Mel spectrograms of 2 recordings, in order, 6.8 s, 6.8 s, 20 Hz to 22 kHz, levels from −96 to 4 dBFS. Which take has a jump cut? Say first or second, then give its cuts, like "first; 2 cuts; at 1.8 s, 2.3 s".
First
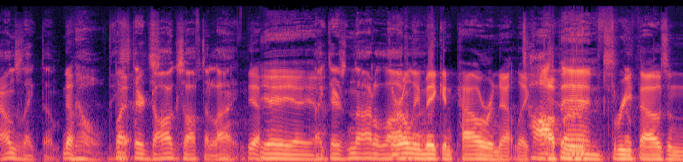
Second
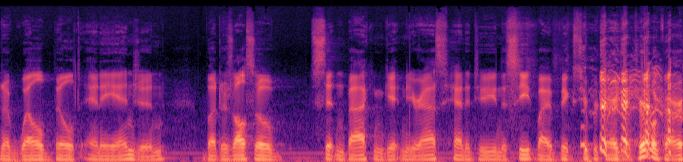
second; 1 cut; at 4.1 s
